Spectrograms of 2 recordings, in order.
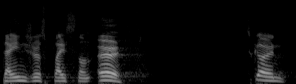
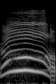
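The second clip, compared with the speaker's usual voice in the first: high, loud mock baby scream; 12 dB louder than usual. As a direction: shriek like a toddler at three in the morning. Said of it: "he's like".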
